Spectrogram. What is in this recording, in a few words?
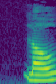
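"lou", Mandarin Chinese pinyin, tone 2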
